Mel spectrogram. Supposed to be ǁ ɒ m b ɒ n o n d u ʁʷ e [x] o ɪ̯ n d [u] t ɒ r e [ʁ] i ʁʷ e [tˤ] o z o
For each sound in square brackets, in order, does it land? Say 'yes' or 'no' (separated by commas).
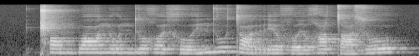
yes, yes, no, yes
